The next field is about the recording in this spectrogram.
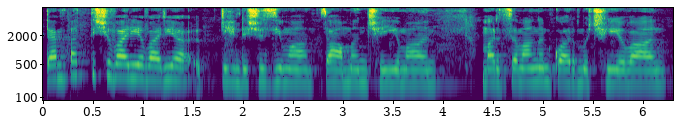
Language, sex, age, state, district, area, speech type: Kashmiri, female, 18-30, Jammu and Kashmir, Budgam, urban, spontaneous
